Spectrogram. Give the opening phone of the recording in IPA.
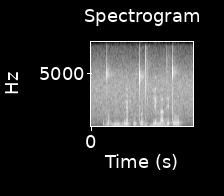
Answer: d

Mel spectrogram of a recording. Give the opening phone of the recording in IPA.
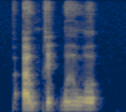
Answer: ʔ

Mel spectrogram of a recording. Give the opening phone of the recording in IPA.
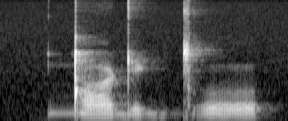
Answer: ŋ͡ǃ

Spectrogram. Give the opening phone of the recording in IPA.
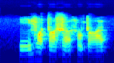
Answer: i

